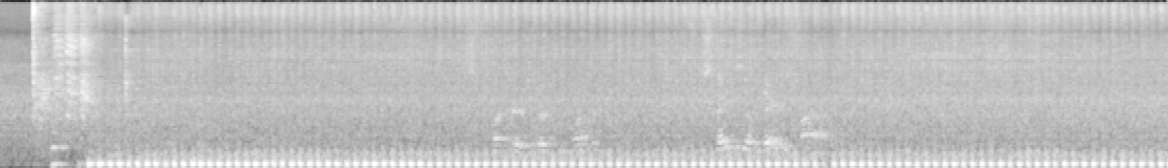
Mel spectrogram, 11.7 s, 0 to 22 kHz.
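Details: 2017 Polaris Ranger 570 EFI with no fault codes, idling rough; low loping idle pulsing three to four times a second, never settling; air filter, plug and coil ruled out, failing fuel pump suspected and replaced.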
